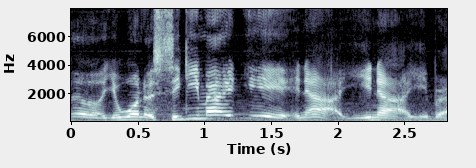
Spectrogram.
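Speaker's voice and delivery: hushed, low Australian accent in a tramp-like put-on voice. Describing a classic type of australian, doing an aussie train lurker voice. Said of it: "let me get the voice. I can do this voice very well. The kind of uh, train lurker that goes".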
